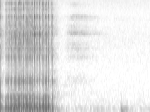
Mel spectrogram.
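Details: French Bulldog Isla sleeping on the couch: one short, harsh, low rumbling snore lasting under a second, then near silence with a faint soft breath.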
